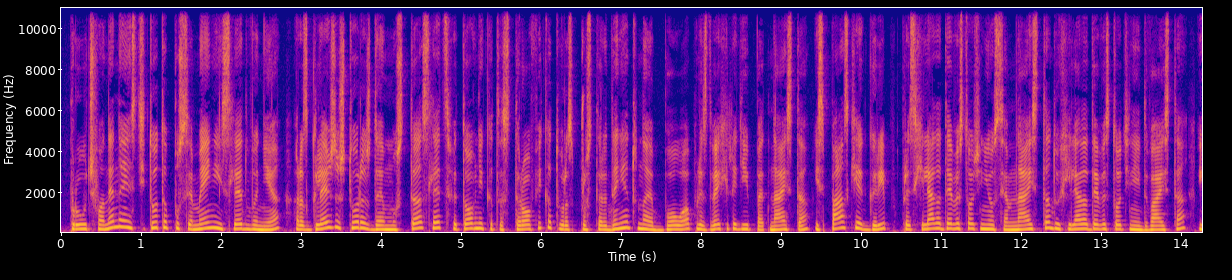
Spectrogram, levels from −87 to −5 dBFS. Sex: female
